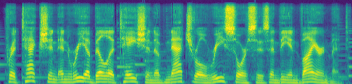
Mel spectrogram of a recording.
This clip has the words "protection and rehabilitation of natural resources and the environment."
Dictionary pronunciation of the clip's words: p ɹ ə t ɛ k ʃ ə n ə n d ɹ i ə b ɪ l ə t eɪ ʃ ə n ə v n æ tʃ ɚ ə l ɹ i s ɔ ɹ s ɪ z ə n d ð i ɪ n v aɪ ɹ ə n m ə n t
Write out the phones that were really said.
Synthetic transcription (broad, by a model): p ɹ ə t ɛ k ʃ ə n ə n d ɹ i ə b ɪ l ə t eɪ ʃ ə n ə v n æ tʃ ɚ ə l ɹ i s ɔ ɹ s ɪ z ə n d ð i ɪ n v aɪ ɹ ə n m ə n t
